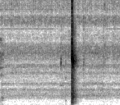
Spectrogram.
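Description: A single sharp click just over a second in, over quiet room background.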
